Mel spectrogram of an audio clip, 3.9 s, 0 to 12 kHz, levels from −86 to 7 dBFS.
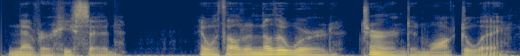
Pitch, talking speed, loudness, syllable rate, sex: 90 Hz, 170 wpm, -17 LUFS, 5.9 syllables/s, male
